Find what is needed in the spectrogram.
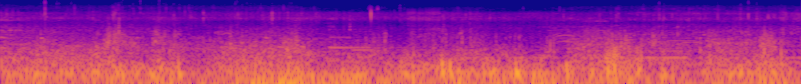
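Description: Wind buffeting an action camera's microphone, a steady low rumble, with a few short swishes of skis sliding on snow.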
